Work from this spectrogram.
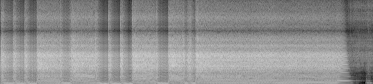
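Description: Heavy, distorted electric guitar played through a Fender Hot Rod amp and an overdrive pedal, loud and dense with chugging, choppy stops in the first few seconds, then ringing sustained chords that cut off near the end.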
